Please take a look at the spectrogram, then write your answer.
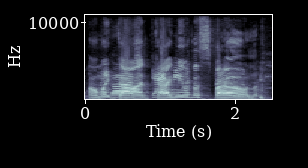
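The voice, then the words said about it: Valley Girl voice. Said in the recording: “in a Valley Girl voice”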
